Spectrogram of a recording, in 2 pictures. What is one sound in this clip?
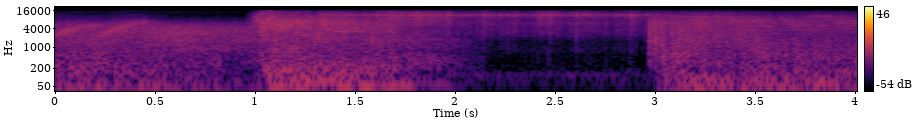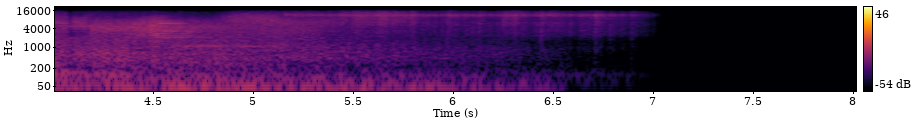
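Debris bursts and scatters with a heavy blast.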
